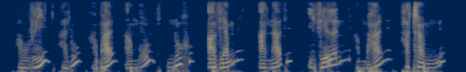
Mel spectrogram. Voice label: malagasy words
